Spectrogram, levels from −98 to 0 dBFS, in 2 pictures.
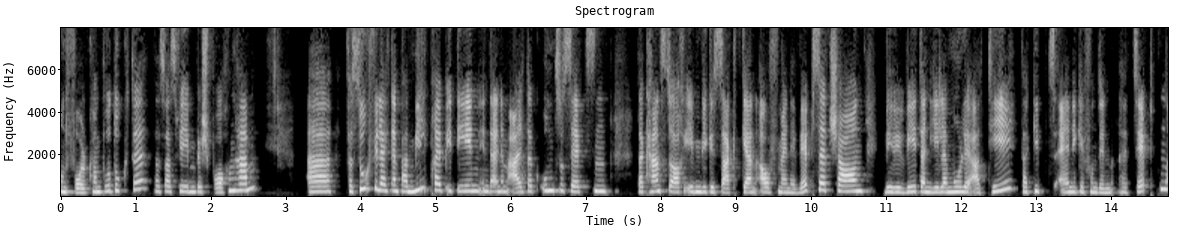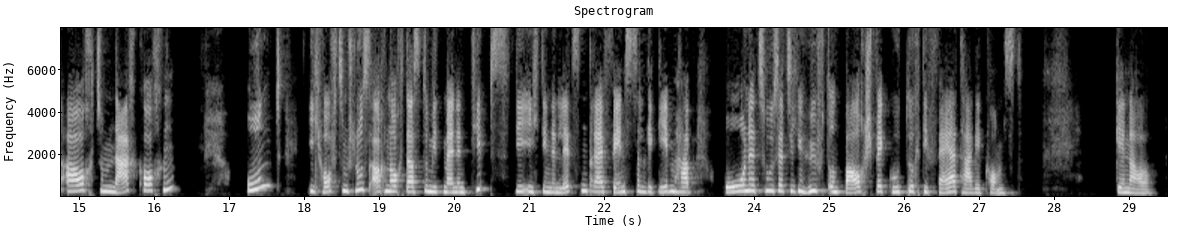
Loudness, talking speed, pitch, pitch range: -19 LUFS, 150 wpm, 245 Hz, 225-275 Hz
